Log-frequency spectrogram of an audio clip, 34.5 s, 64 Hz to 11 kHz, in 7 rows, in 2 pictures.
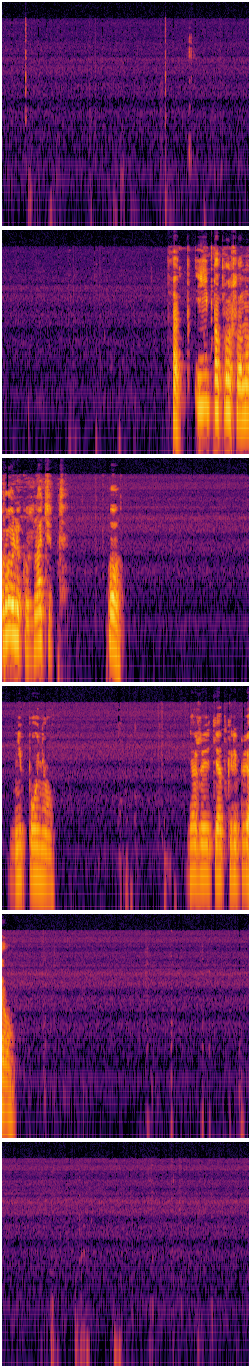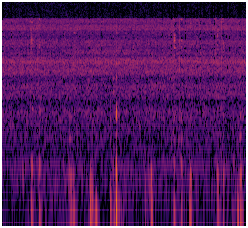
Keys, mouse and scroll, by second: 3.1 ctrl+p, 6.2 click, 7.3 middle click, 8.5 shift+middle click, 9.8 KP_3, 11.1 shift+middle click, 12.2-17.1 middle drag, 17.3 shift+middle click, 19.2-20.6 middle drag, 22.6 click, 23.7 click, 25.9 alt+p, 30.2 click, 31.6 alt+p.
